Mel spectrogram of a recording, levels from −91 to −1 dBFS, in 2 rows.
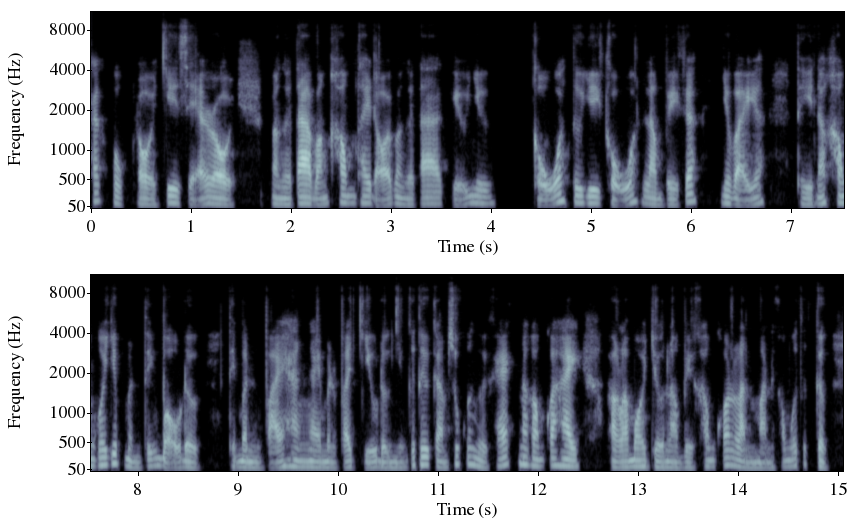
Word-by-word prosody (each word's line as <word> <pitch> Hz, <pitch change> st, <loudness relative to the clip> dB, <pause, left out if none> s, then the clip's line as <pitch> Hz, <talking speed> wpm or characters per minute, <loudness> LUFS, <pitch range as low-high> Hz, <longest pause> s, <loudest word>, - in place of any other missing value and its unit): khắc 140 Hz, 0 st, +1 dB
phục 105 Hz, -4 st, -2 dB
rồi, 95 Hz, -3 st, +2 dB
chia 115 Hz, -1 st, +1 dB
sẻ -, -, 0 dB
rồi, -, -, +5 dB, 0.4 s
mà 100 Hz, -, -1 dB
người 95 Hz, -1 st, -3 dB
ta 105 Hz, +2 st, +9 dB
vẫn 90 Hz, 0 st, +1 dB
không 120 Hz, -2 st, +1 dB
thay 115 Hz, -1 st, +1 dB
đổi -, -, +2 dB
và 105 Hz, -1 st, -3 dB
người 90 Hz, -1 st, -6 dB
ta, 100 Hz, 0 st, +2 dB
kiểu 85 Hz, -, -4 dB
như, 110 Hz, -2 st, -4 dB, 0.4 s
cũ 85 Hz, 0 st, +1 dB
á, 140 Hz, -, +2 dB
tư 120 Hz, -, -1 dB
duy 110 Hz, -1 st, +1 dB
cũ -, -, 0 dB
á, 140 Hz, -, -2 dB
làm 95 Hz, -4 st, +1 dB
việc 90 Hz, -2 st, -1 dB
á, -, -, +6 dB, 0.3 s
như -, -, -2 dB
vậy -, -, +3 dB
á, -, -, -3 dB, 0.3 s
thì 95 Hz, -1 st, -3 dB
nó -, -, +1 dB
không 115 Hz, -1 st, +1 dB
có 125 Hz, -, +2 dB
giúp 155 Hz, -, +1 dB
mình 95 Hz, -6 st, -5 dB
tiến 115 Hz, +5 st, -5 dB
bộ -, -, +2 dB
được. 90 Hz, -3 st, -1 dB, 0.3 s
Thì -, -, -6 dB
mình 95 Hz, -1 st, -1 dB, 0.2 s
phải 85 Hz, +2 st, +3 dB
hàng 105 Hz, -3 st, 0 dB
ngày 95 Hz, -1 st, +1 dB
mình 90 Hz, -1 st, -3 dB
phải 95 Hz, +1 st, +2 dB
chịu 90 Hz, 0 st, -2 dB
đựng 85 Hz, -2 st, -3 dB
những 85 Hz, 0 st, -6 dB
cái 125 Hz, -, -5 dB
thứ 135 Hz, -, +4 dB
cảm 90 Hz, -1 st, 0 dB
xúc 140 Hz, -, 0 dB
của 140 Hz, -, -3 dB
người 105 Hz, -8 st, -3 dB
khác, 125 Hz, +5 st, +3 dB
nó 135 Hz, -, 0 dB
không 115 Hz, -4 st, +1 dB
có 125 Hz, -, +2 dB
hay, 115 Hz, -4 st, +6 dB, 0.3 s
hoặc 95 Hz, -1 st, +4 dB
là 95 Hz, -, +5 dB
môi 105 Hz, +1 st, +1 dB
trường 95 Hz, -1 st, -2 dB
làm 90 Hz, -1 st, -2 dB
việc 90 Hz, -, -4 dB
không 105 Hz, 0 st, -5 dB
có 125 Hz, -, +1 dB
lành 95 Hz, -5 st, +3 dB
mạnh, 85 Hz, 0 st, -1 dB
không 100 Hz, +1 st, -8 dB
có 110 Hz, -, -3 dB
tích -, -, -14 dB
cực, -, -, 0 dB
100 Hz, 295 wpm, -30 LUFS, 90-115 Hz, 0.4 s, ta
